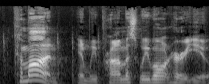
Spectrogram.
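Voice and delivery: ordinary delivery

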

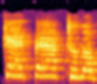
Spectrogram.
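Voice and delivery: mock very high-pitched, imposing, booming scream. Retelling how a man screamed from the bench, retelling a scream. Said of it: "he's screaming".

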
